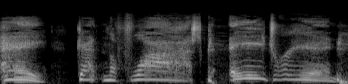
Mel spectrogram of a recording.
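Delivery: slow creaky high drawl. Doing an impression when asked: Little Nicky voice. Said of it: "Little Nicky".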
